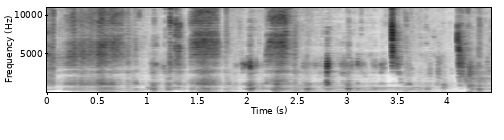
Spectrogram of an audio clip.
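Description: A person slurping soupy squid jjamppong cup ramen noodles in several short, wet pulls, then chewing them.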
